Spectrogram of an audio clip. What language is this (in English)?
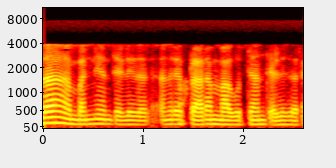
Kannada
